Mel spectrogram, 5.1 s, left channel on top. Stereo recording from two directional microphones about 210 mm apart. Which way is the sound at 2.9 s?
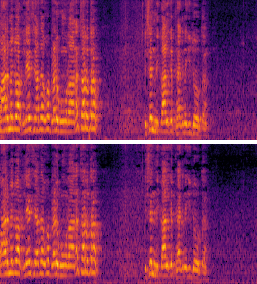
15° left (ahead or behind).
